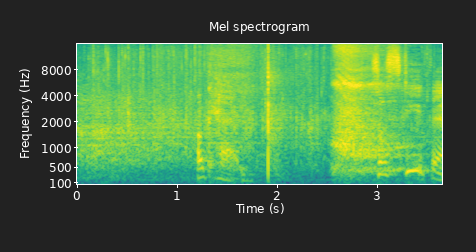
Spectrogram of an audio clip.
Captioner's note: laughter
